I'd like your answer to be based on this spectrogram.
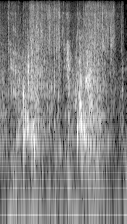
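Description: Footsteps splashing through soft, wet snow near a winter camp lodge, two close splashy bursts of slush with a brief pause between them.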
